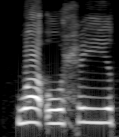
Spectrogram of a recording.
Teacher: کلمت وَأُحِيطَ الف پہ پیش ہے، ہا کے نیچے زیر ہے، تو ہم یہ دونوں حرکات کو ظاہر کریں گے اور ہا کو ہم حلق کے درمیان والے حصے سے پڑھیں گے. آخری میں تو پہ زبر ہے، لہذا ہمیں زبر کو ظاہر کرنا ہے.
